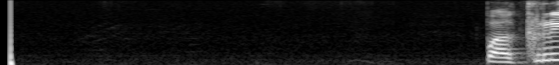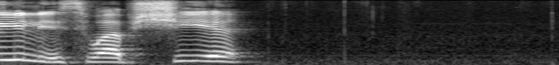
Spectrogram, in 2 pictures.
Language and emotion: Russian, angry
